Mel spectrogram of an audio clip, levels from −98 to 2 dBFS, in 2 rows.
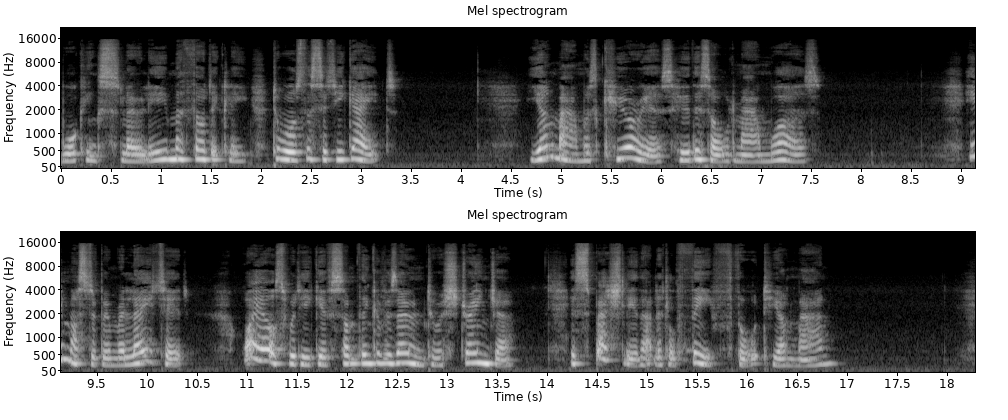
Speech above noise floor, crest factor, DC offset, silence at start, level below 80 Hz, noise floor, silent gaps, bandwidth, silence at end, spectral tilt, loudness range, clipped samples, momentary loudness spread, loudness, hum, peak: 41 dB; 20 dB; under 0.1%; 0 s; -64 dBFS; -65 dBFS; none; 15.5 kHz; 0 s; -3.5 dB/octave; 6 LU; under 0.1%; 12 LU; -24 LUFS; none; -6 dBFS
